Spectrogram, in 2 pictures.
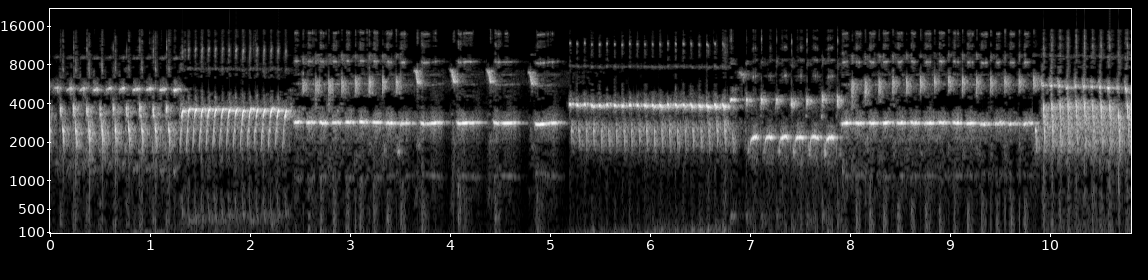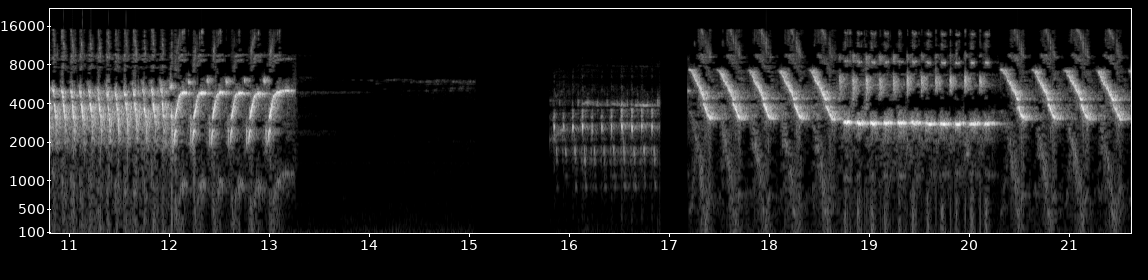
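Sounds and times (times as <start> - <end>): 
canary singing in quick changing tours: 0.0 - 13.3, 15.8 - 21.6.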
